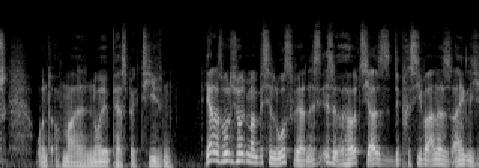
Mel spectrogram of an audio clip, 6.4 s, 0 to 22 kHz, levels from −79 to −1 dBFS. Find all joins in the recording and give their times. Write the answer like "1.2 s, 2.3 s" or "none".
2.7 s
